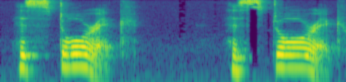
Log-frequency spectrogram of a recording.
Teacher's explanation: When we add the IC ending, the stress shifts to the OR sound right before the suffix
